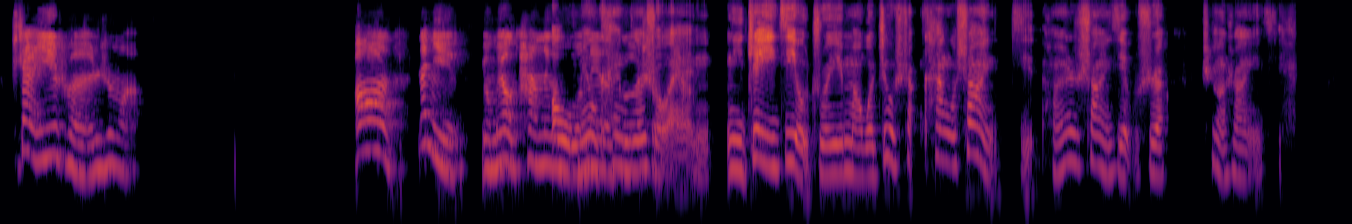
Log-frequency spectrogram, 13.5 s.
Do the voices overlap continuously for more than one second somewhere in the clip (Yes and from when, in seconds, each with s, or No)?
Yes, from 5.5 s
